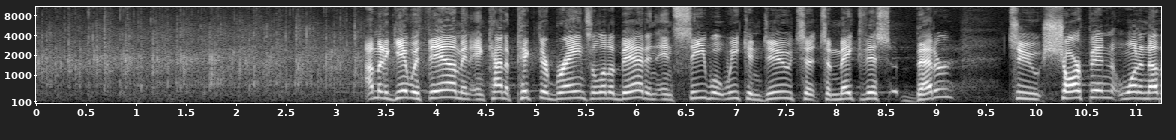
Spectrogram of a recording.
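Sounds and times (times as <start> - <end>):
audience applause: 0.0 - 3.8
speech: 3.3 - 11.2.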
